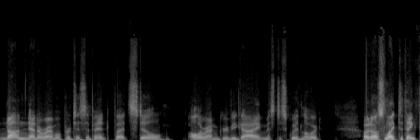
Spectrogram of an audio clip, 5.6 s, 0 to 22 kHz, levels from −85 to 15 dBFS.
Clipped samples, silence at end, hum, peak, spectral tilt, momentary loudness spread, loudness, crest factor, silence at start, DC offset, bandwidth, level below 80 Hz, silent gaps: under 0.1%; 0.05 s; none; -8 dBFS; -4 dB/octave; 12 LU; -29 LUFS; 20 dB; 0 s; under 0.1%; 17 kHz; -50 dBFS; none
